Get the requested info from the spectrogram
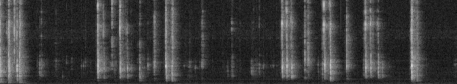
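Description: Computer keyboard typing in short bursts of keystrokes separated by pauses of about a second.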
